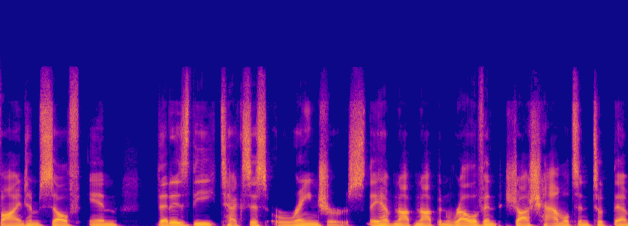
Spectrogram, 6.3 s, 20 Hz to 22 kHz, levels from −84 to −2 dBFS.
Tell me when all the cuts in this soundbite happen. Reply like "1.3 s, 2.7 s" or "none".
4.1 s, 5.1 s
